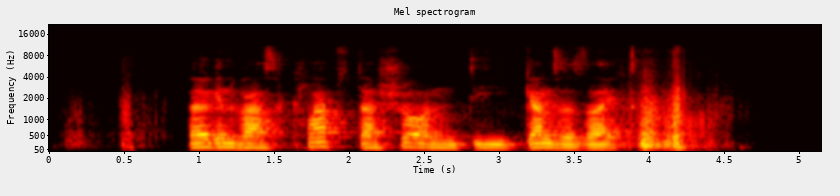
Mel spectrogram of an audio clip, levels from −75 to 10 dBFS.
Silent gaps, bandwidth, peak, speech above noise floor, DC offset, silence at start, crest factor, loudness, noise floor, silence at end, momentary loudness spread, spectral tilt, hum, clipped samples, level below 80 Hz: none; 11.5 kHz; -2 dBFS; 52 dB; under 0.1%; 0.5 s; 18 dB; -20 LUFS; -71 dBFS; 0.7 s; 6 LU; -7.5 dB/octave; none; under 0.1%; -54 dBFS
